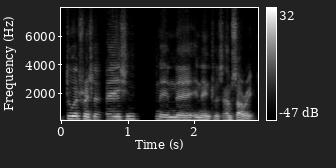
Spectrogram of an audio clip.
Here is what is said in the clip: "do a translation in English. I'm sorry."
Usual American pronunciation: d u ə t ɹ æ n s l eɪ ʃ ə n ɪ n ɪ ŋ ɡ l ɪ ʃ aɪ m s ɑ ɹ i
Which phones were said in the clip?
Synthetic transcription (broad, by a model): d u ə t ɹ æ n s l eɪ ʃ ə n ɪ n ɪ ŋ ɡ l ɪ s aɪ m s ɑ ɹ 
